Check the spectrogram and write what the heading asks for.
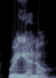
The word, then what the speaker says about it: relleno: It's like a double L sort of thing. Relleno.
